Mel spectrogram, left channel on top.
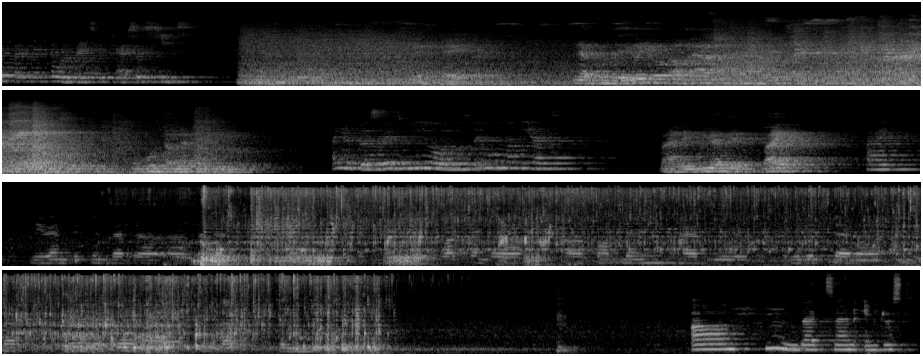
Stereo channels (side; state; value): both; different; correlation -0.01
